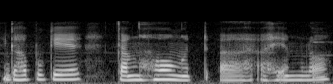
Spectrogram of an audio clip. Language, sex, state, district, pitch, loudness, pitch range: Karbi, female, Assam, Karbi Anglong, 205 Hz, -16 LUFS, 190-225 Hz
